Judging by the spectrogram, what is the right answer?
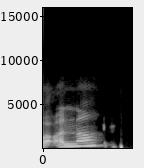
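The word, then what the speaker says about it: أنا: फता पस आप फ अन्ना पस मैं तुम बस आप बस हम सब जी आप जल्दी से बोलेंगे अना अना अना मैं इसका जो अलीफ है ना वो साइलेंट है जी वाहु वाह का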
